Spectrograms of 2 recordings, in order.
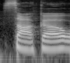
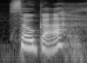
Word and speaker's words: Sokka: But it is a fact that Jackson Rathbone did play Sokka, or as the movie mispronounced his name, Sokka.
